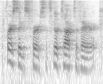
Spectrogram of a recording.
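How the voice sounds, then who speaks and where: A man records casual gameplay commentary in an echoey room with faint noise behind him. He thinks out loud and mutters to himself as he goes, talking like a player to his viewers. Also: mid-range voice, moderate pace. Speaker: video game player narrating a roleplay playthrough. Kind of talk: casual let's-play commentary. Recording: roomy echo, background noise.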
